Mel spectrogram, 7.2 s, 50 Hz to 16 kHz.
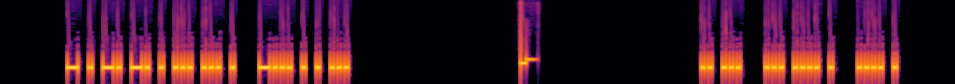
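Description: Rapid Morse code at 45 words per minute: a steady mid-pitched tone keyed in fast dits and dahs, two quick bursts, a pause with a brief blip, then more fast keying.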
